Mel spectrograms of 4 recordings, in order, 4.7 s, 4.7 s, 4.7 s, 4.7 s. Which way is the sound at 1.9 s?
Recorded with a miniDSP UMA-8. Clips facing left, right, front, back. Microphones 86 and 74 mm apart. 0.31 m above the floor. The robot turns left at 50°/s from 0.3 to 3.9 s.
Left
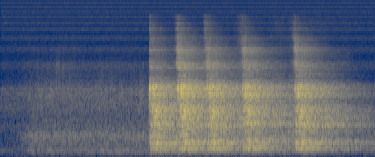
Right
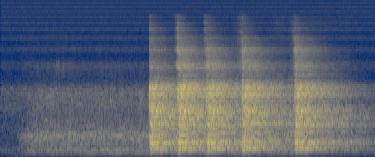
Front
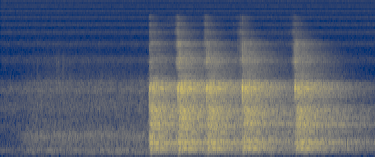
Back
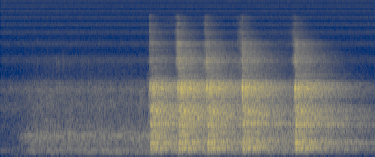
30° right.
